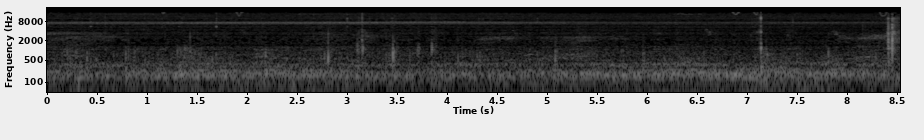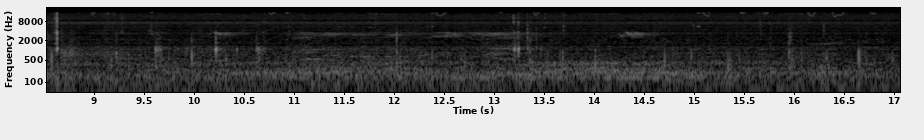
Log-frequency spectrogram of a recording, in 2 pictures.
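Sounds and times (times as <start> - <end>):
footsteps on concrete: 0.0 - 17.0
sharp clicks: 8.3 - 8.8.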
